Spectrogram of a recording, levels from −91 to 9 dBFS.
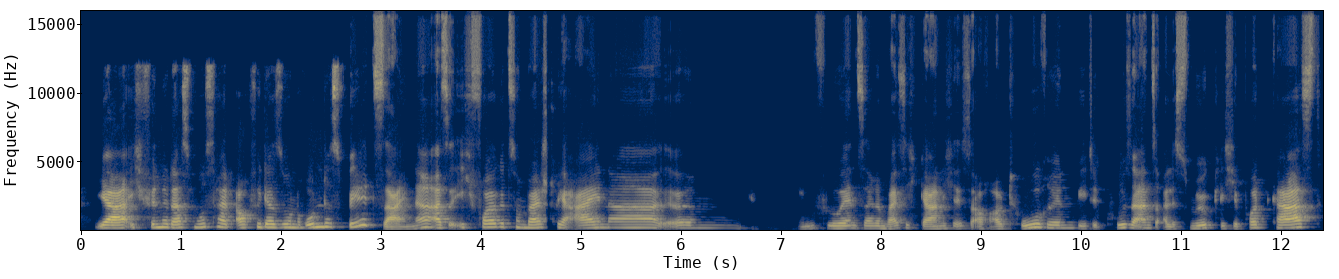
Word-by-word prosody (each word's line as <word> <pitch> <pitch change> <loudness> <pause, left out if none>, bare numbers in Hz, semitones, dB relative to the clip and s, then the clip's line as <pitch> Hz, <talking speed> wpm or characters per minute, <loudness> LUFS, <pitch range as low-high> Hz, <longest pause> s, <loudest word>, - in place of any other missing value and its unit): Ja, 200 0 +8
ich 210 - -10
finde, 240 +2 +1
das 220 +1 +1
muss 250 +3 -5
halt 245 -2 0
auch 220 0 -1
wieder 240 -2 +2
so 230 +1 -3
'n 225 -2 -3
rundes 260 +5 +1
Bild 390 +10 0
sein, 140 - +3
ne? 250 +11 +2
Also, 210 0 +4
ich 230 0 -8
folge 250 +1 0
zum 235 -4 -5
Beispiel 215 +1 0
einer, 215 +1 0
ähm, 195 -2 -10 0.6
Influencerin, 175 +2 -6
weiß 155 - -2
ich 200 0 -16
gar 150 0 +3
nicht, 170 +2 -13
ist 170 - -10
auch 155 0 -8
Autorin, 195 +5 -4
bietet 160 -3 -13
Kurse 215 0 -1
an, 200 - +2
so - - -7
alles 140 +2 -6
mögliche 170 -2 -6
Podcast 215 +5 +4
210 Hz, 175 wpm, -22 LUFS, 180-230 Hz, 0.6 s, Ja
